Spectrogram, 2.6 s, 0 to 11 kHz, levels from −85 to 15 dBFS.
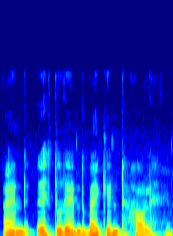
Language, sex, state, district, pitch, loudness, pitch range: Hindi, male, Bihar, Patna, 150 Hz, -15 LUFS, 140-155 Hz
